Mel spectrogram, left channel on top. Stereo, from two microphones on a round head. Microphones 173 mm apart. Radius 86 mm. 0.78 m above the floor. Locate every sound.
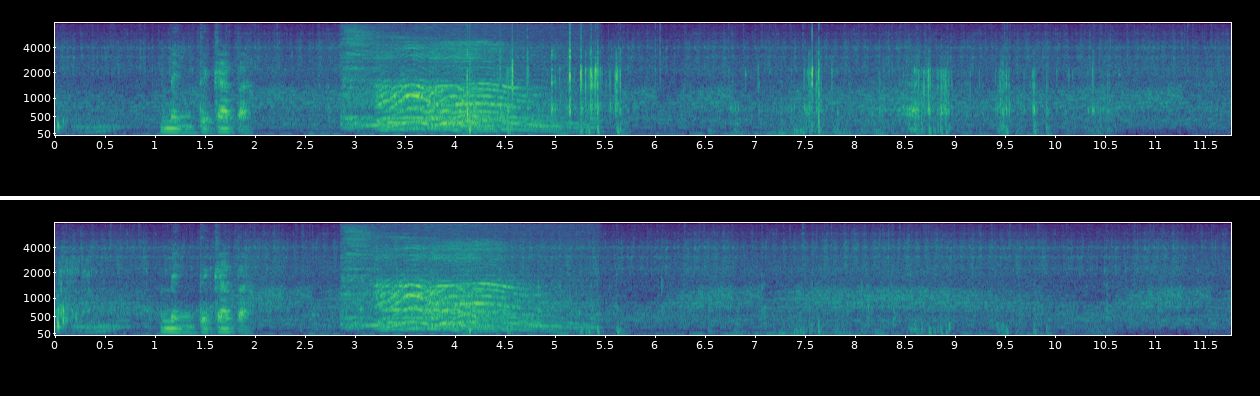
1.1 s a man speaking: 10° left (ahead or behind), 0.7 m
2.9 s a gasp: 10° right (ahead or behind), 1.1 m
